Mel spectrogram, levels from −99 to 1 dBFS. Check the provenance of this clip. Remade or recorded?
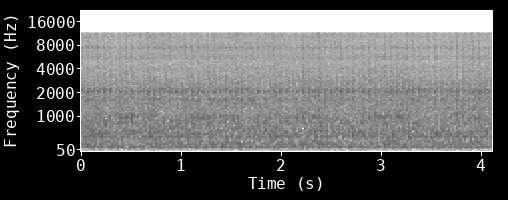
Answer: remade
